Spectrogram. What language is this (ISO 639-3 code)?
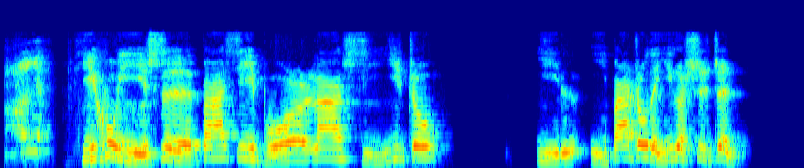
zho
